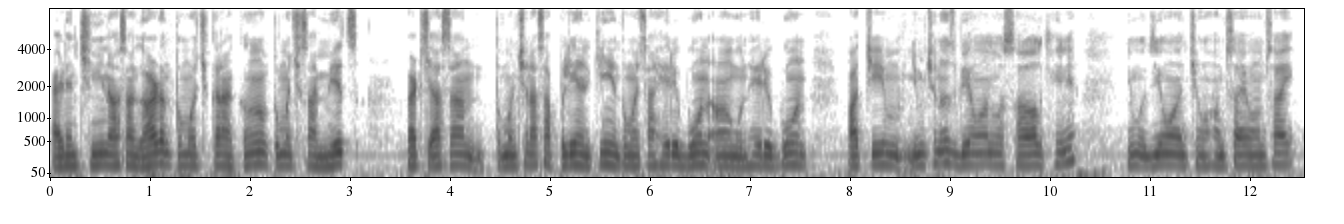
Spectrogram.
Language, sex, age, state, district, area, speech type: Kashmiri, male, 18-30, Jammu and Kashmir, Bandipora, rural, spontaneous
